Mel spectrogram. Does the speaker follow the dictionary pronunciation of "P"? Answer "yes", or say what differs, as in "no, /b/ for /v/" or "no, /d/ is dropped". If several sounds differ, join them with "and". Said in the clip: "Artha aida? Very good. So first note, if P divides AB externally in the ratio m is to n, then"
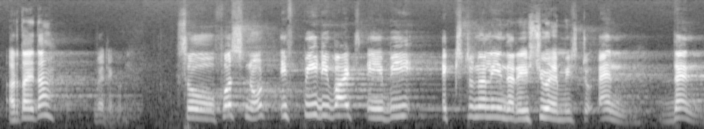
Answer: yes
